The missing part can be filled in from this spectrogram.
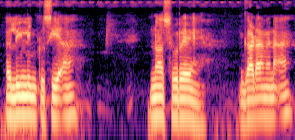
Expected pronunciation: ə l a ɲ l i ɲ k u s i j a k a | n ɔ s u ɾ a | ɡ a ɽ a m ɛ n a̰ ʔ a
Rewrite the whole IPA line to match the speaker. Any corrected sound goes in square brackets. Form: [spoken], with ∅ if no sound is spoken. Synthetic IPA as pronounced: ə l [i] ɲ l i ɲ k u s i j a [ʔ] a | n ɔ s u ɾ [ɛ] | ɡ a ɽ a m ɛ n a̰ ʔ a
